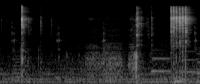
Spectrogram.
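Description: Snap-off utility knife at a box's plastic wrap: a few sharp clicks, then a short high rasp near the end as the blade cuts the film.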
